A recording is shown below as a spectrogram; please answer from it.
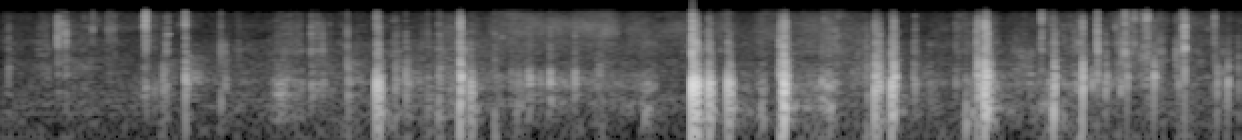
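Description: Handling of a plastic VHS cassette and its worn cardboard sleeve: an irregular run of clicks, knocks and light rustling. The loudest knock comes about three and a half seconds in.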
